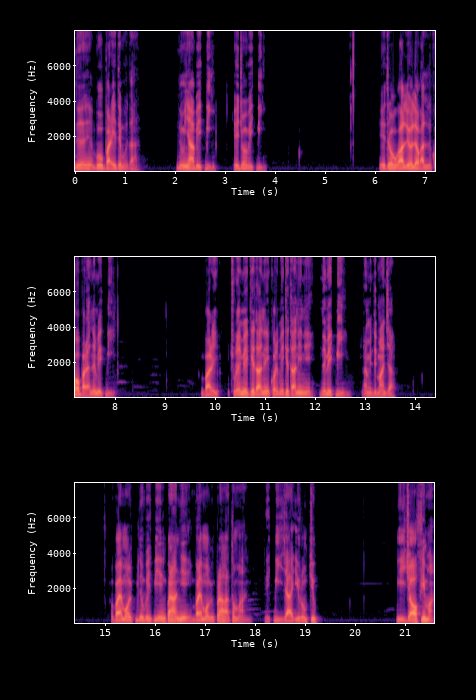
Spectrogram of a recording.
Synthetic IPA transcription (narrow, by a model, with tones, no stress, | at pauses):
ne˦bo˦˨ba˨ɾi˨e˦te˨mo˨ta̰˨ | nu˨˦ja˨be˨k͡pḭ˨ | ḛ˦d͡ʒo˦o˨be˨k͡pḭ˨ | ḛ˨tɾo˦bo˦ka˨li˦o˦lka˨˦ko˦˨ba˨ɾi˨a˨ne˦m˦e˨k͡pḭ˨ | o˨ba˨ɾi˨t͡ʃu˨ɾe˦me˦k̬e˦ta˨ni˦e˨ko˨ɾi˨m˨e˦e˦ta˨˦i˦n˨e˨ne˦me˦k͡pi˨ | a̰˨mi˨de˨ma˨n˦d͡ʒa˦ | o̰˨ba˨ɾe˨mo˨k͡pi˨no˨be˦˨k͡pi˨˦k͡pa˦a˦˨˦ni˦e˨o˨ba˨ɾe˨m˨o˨bi˨˦k͡pa˦a˦˨la˨to˦ma̰˨ | ḛ˨k͡pi˨d͡ʒa˦ʔḭ˦ɾo˦m̩˦pi˦o˦˨ | k͡pi˨d͡ʒa˦o˦fi˦ma̰˨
